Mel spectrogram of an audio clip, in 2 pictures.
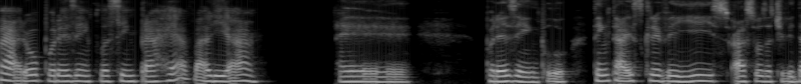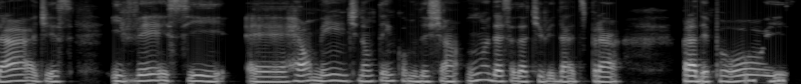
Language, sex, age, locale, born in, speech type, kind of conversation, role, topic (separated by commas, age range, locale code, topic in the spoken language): Portuguese, female, 25-29, pt-BR, Brazil, conversation, advice, advisor, Quais práticas breves posso fazer para encerrar o dia com calma?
